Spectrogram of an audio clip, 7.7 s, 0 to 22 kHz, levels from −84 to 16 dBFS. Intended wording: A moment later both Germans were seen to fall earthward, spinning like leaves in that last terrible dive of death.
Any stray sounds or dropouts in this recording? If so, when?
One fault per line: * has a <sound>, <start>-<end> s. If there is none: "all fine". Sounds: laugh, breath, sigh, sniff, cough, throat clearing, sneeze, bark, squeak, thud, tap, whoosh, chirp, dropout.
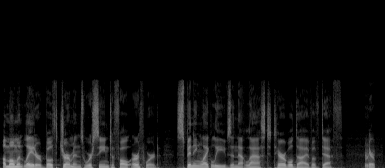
* has a laugh, 7.3-7.5 s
